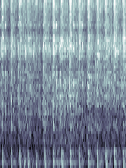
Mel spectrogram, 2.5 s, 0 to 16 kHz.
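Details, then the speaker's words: Ural twin motorcycle revived after sitting 11 years, chokes in, carburetors still unadjusted; even loping pop-pop about five beats a second with no missed beats, both cylinders firing; normal idle. "we got her fixed got a mess but we got her fixed start it up really real quick once we got the switch turned on properly we still gotta adjust the carburetors"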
